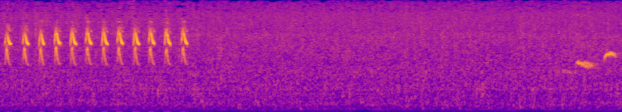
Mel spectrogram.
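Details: Oriental magpie-robin song used as contest training material in besetan and kasaran style: ten crisp, high, evenly spaced chirps in about two seconds, then near silence broken by two soft slurred whistles.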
